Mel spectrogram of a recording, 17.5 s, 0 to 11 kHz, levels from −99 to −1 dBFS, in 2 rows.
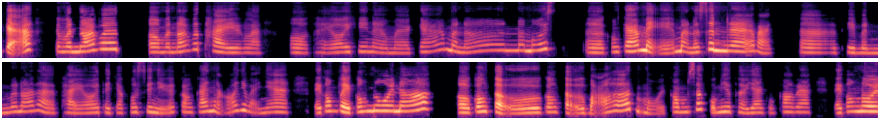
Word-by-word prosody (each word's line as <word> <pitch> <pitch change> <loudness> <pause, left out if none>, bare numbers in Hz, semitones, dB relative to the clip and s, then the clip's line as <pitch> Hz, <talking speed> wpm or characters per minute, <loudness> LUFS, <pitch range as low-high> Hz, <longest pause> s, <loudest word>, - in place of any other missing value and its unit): cả. 375 - +7 0.2
Thì 280 - -8
mình 275 0 +1
nói 300 +4 +4
với 415 +1 +3 0.3
ờ, 265 0 -2
mình 260 0 -6
nói 280 +4 -1
với 395 - -4
Thầy 270 -6 -1
rằng 240 0 -13
là, 230 - -11 0.3
ờ, 235 -2 -10
"Thầy 240 -1 -18
ơi, 260 +3 -7
khi 285 -1 -9
nào 250 -4 -11
mà 220 -1 -13
cá 280 +4 -10
mà 320 - -2
nó 320 +8 -9
nó 335 0 -6
mới 345 +6 0
s", - - -13 0.3
ờ, 240 -1 -5
con 275 0 -8
cá 300 +2 +5
mẹ 265 -11 +5
mà 300 -1 +1
nó 250 - -3
sinh 335 +4 +7
ra 310 -2 +3
á - - -3
bạn. 230 -7 -5 0.2
À, 240 -1 -8
thì 240 -1 -4
mình 225 0 -8
mới 275 +2 -6
nói 295 +1 -4
là 280 -8 -5
"Thầy 225 -2 -6
ơi, 230 +2 -6
Thầy 230 - -7
cho 230 +1 -12
con 255 +3 -9
xin 255 0 -3
những 220 - -5
cái 255 - -7
con 260 -1 -8
cá 275 +2 -2
nhỏ 310 0 -4
như 360 - +1
vậy 270 - -12
nha, 260 +3 -6 0.2
để 235 - -1
con 310 +2 0
về 275 -6 +8
con 280 +5 +1
nuôi 320 0 +5
nó, 325 +7 +7 0.3
ờ, 240 -1 +4
con 285 +3 +4
tự 225 +3 +6
con 265 0 -3
tự 225 -1 0
bỏ 240 - -3
hết 325 +5 +2
mọi 225 -8 -8
công 265 0 -4
sức 395 +8 -1
cũng - - -4
như 280 +1 +1
thời 250 -5 -8
gian 240 0 -4
của 230 -1 -19
con 270 +3 -7
ra 260 0 -6 0.2
để 230 - -4
con 290 +3 -1
nuôi 295 -1 +8
270 Hz, 275 wpm, -23 LUFS, 240-305 Hz, 0.3 s, về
